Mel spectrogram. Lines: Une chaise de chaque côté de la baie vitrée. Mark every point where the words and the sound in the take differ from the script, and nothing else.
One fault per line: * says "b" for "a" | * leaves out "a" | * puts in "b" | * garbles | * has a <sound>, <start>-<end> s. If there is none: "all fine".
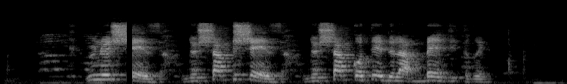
* has a dropout, 1.3-1.3 s
* puts in "chaise de chaque"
